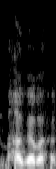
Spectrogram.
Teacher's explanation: Bha is again the fourth letter in the pa varga, which is aspirated.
